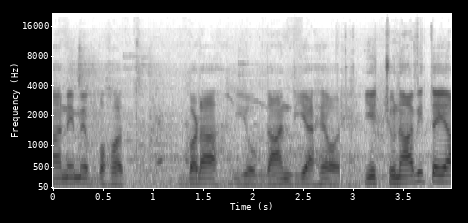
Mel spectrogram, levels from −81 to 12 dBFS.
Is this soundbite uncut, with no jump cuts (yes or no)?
no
